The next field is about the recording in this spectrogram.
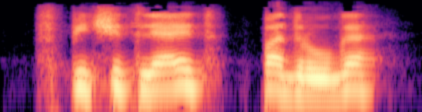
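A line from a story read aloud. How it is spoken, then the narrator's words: Hoarse rasp. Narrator (Russian): прохрипела Грес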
